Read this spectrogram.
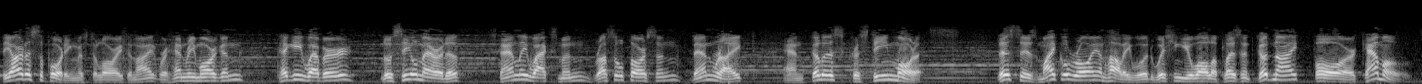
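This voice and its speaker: A man's voice: on the high side, very animated, normal speed. An American man announcing sponsor messages and credits in polished 1940s radio style. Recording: dull 1940s radio broadcast with music.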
